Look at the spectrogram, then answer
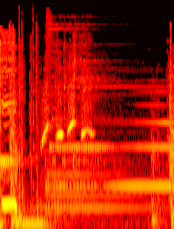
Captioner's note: whistles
